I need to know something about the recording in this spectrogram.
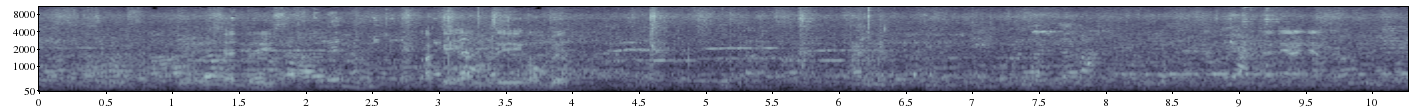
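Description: Many men and women chatter in a busy, noisy room.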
